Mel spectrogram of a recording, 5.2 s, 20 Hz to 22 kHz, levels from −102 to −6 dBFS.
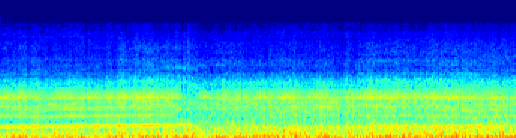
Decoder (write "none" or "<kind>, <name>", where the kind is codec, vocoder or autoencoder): none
